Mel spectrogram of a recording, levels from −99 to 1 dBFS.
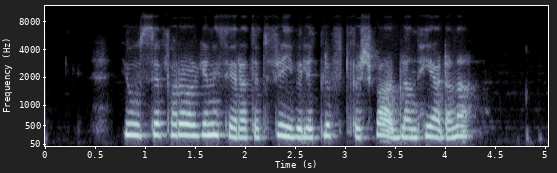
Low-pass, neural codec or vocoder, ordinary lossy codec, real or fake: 7.2 kHz; none; Opus, 32 kbps; real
